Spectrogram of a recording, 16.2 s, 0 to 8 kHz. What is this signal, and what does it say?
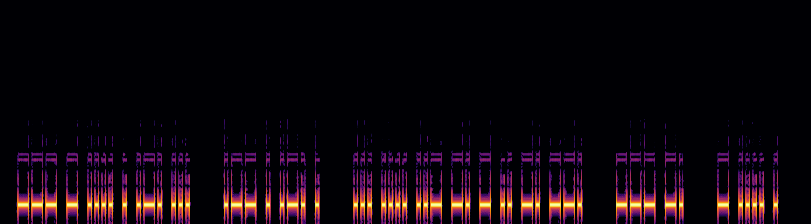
Morse code, heard as a keyed tone, about 17 wpm, 700 Hz. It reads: OTHERS WERE SHUNTING ON THE
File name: Book One / 08-Chapter 8 - 17 WPM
